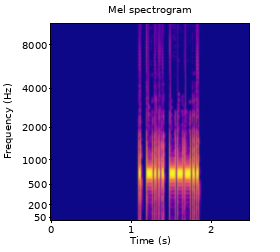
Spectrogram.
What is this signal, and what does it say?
Morse code, heard as a keyed tone, about 50 wpm, 700 Hz. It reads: EB8
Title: Callsign Prefixes for Top 100 DXCC - 50wpm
